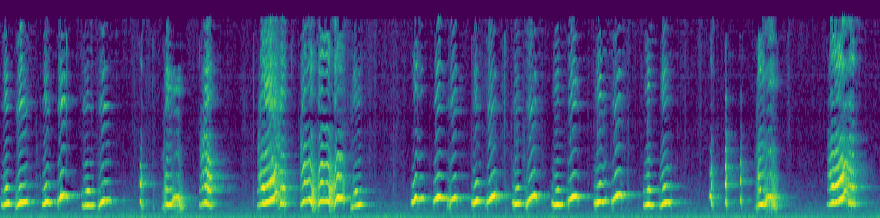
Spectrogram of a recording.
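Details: Two pet birds, a female and a male, kept indoors: a steady run of short, bright chirps, each sliding up and down, repeated several times a second with almost no pause.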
